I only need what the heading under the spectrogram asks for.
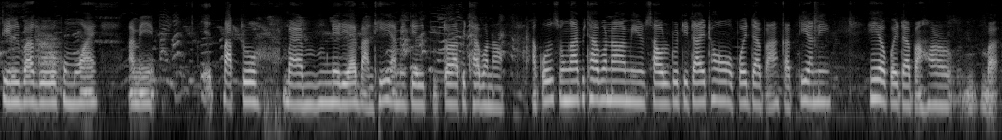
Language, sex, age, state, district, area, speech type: Assamese, female, 45-60, Assam, Biswanath, rural, spontaneous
